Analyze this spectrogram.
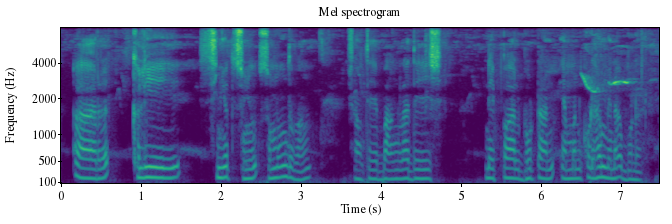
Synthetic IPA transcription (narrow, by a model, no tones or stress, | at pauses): aɾ | kʰəli | siɲɔt̪sumɔŋd̪ɔbaŋ | sawt̪ɛbaŋlad̪ɛʃ | nɛpalbʱɔʈanɛmankɔɽɦaŋmɛnaʔbɔna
